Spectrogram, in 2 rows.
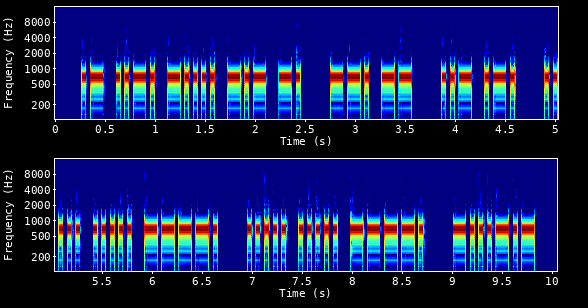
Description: Morse code, heard as a keyed tone, about 28 wpm, 690 Hz. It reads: AF6KN GM UR 559 559 <BK>
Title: SOTA QSO Practice 28wpm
